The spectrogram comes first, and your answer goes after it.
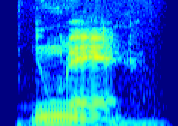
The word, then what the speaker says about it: Nguyen: Noonan. It's spelled Nguyen here, but with Maduras, yeah.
